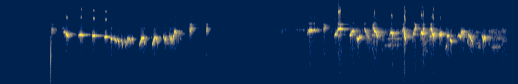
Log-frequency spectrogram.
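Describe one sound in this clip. A small songbird sings rapid, varied chirping phrases.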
